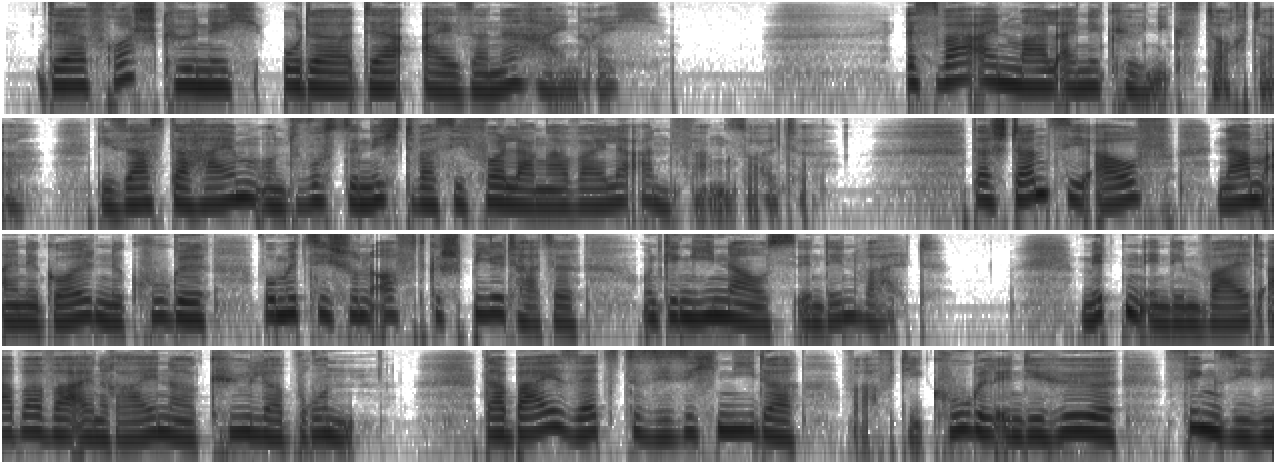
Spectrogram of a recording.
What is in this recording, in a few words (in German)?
Sprecheraufnahme Professionell normalisiert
